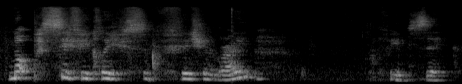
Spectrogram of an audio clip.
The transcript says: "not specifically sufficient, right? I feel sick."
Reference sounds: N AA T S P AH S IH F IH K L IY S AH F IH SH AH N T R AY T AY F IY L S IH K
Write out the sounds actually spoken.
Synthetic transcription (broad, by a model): N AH T P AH S IH F IH K L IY S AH F IH SH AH N T R AY T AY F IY N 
